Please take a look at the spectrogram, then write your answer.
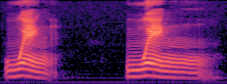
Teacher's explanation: The second one is the ng sound. And as you can hear I do not pop the g. Wing. There is no g sound.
